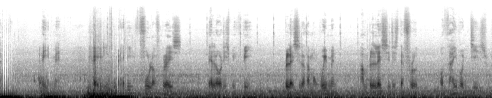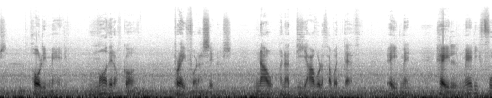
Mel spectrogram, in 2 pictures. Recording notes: We pray today's Rosary while driving around New York State.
